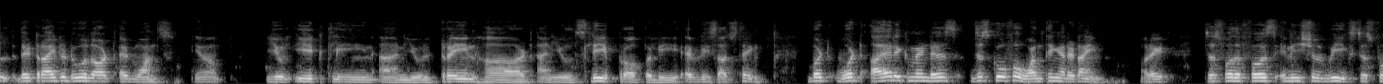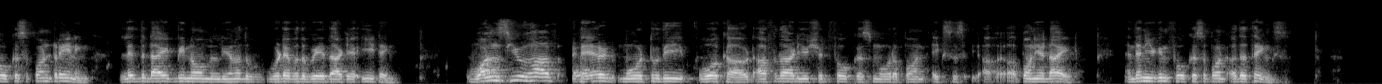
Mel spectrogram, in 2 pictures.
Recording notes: a recorded Instagram live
